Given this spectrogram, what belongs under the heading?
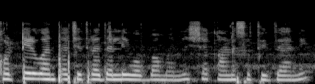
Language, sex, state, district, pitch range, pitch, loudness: Kannada, female, Karnataka, Koppal, 215-240 Hz, 225 Hz, -17 LUFS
